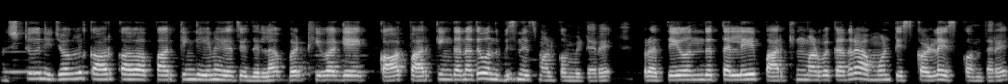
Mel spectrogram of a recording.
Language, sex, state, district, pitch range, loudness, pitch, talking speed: Kannada, female, Karnataka, Bellary, 200-230 Hz, -15 LUFS, 215 Hz, 130 wpm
